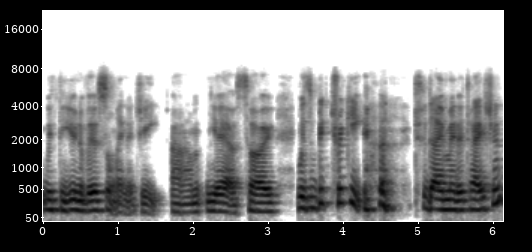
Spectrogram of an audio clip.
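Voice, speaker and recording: The voice carries an Australian accent and a dark, mellow tone with lively intonation. Delivery is at a fairly slow pace over a quiet background. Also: woman. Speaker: astrologer. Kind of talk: monologue forecast.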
